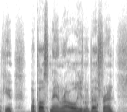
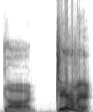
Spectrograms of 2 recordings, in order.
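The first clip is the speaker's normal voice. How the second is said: loud, slow drawn-out curse; frustrated curse at the new troop; 3 semitones higher, 9 dB louder, much slower than usual. Retold or imitated. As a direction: groan it out loud. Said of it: "I was like".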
